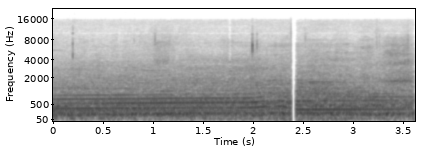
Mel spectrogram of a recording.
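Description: A BMW Mini race car in a Mini Challenge Clubsport enduro race at Donington Park, accelerating down the straight with a steady, loud engine drone that holds an even pitch and briefly cuts out for a moment partway through.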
